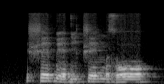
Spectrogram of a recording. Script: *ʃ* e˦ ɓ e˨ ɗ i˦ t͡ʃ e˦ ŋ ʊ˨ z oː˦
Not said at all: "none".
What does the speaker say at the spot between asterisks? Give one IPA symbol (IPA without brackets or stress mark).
ʃ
